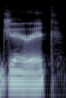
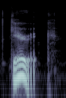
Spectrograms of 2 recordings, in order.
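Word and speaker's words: Garruk: Well, if it was me at Hunter Burton, I said Jarek. Apparently like an idiot, so Garrick.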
